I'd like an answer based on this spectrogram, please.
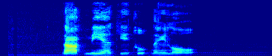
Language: Thai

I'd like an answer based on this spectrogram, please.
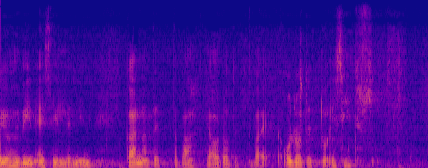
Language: Finnish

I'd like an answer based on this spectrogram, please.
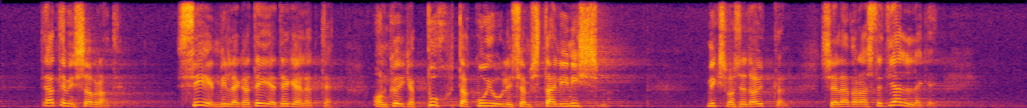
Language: Estonian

